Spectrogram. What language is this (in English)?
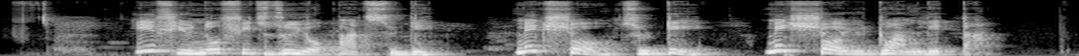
Nigerian Pidgin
